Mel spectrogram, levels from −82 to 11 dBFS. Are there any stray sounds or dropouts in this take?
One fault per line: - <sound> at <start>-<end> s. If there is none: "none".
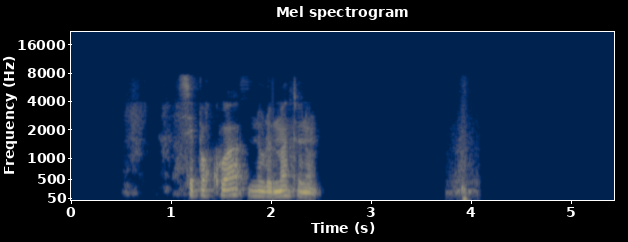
- whoosh at 3.7-4.1 s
